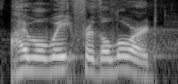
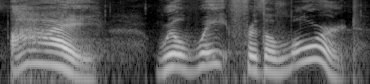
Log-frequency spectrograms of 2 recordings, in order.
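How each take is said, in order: First: It is read flatly, without feeling. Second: It is declared with personal conviction.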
